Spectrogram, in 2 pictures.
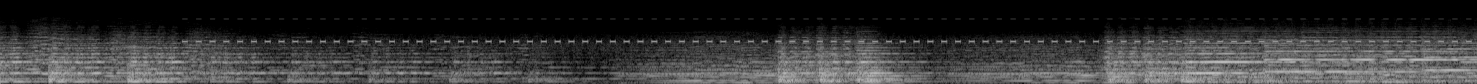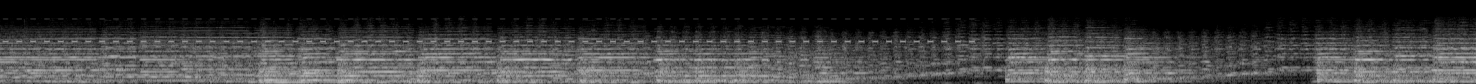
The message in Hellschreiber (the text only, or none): none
